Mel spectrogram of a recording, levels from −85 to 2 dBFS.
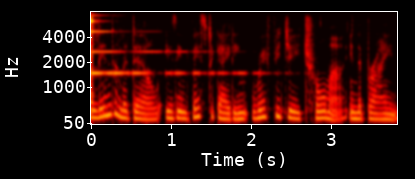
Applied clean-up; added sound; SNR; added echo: neural mask model RNNoise.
